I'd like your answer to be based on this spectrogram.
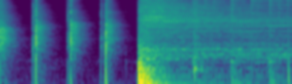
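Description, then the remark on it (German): Four sharp hand claps in a steady count of one, two, three and four, clear, setting off the intro, followed immediately by a loud burst of full-band intro music that continues to the end. “Klatschst du bitte?”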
